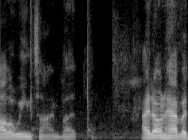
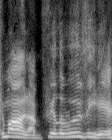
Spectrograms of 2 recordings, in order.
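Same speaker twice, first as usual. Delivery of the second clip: high, loud put-on yell. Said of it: "Pugs are just yelling".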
